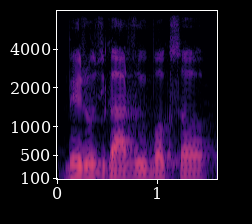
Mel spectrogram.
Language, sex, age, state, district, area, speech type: Maithili, male, 60+, Bihar, Saharsa, urban, spontaneous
